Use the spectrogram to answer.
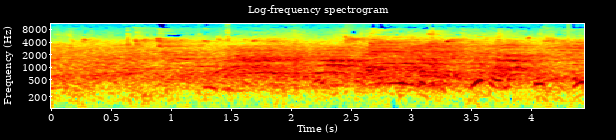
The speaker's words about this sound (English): And Pike Central just going to dribble it out of bounds.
